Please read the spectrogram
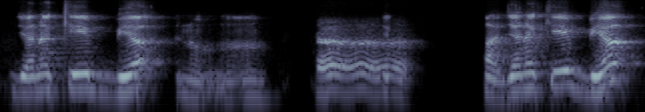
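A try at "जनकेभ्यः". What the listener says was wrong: Janakebhya. There is a Visarga. Janakaya, Janakabhyam, Janakebhyaha. Janakabhyam, Janakebhyaha.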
